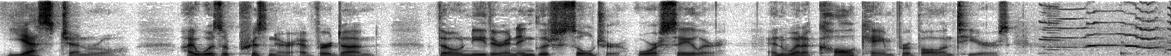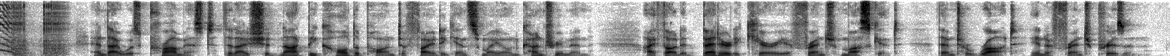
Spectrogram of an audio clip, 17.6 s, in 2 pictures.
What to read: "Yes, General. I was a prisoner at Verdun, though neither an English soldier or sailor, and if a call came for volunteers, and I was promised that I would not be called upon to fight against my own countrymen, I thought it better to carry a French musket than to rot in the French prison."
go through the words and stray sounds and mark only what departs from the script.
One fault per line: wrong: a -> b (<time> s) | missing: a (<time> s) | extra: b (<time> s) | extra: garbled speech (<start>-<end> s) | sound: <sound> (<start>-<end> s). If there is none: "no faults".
wrong: if -> when (5.9 s)
sound: squeak (7.8-9.3 s)
wrong: would -> should (10.6 s)
wrong: the -> a (16.6 s)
